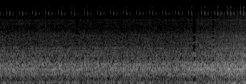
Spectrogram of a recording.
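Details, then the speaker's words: 2006 Chevy HHR 1LT engine at a smooth, quiet, even idle with a low steady hum and no knocks or ticks; owner calls it fairly sufficient and reports about 27–28 mpg. Normal idle. "and quiet engine like I said it's really it's it's fairly sufficient for what it is"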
